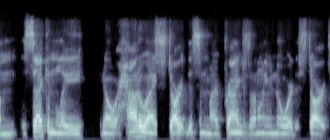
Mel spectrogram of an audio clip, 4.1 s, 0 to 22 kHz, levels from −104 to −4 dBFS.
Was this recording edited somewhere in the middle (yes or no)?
yes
